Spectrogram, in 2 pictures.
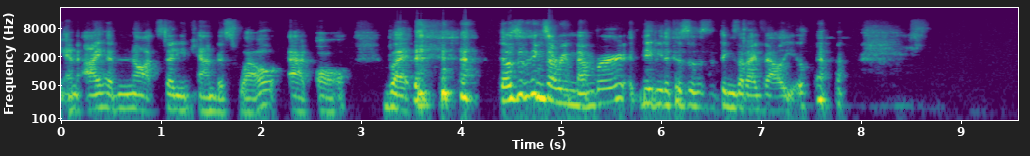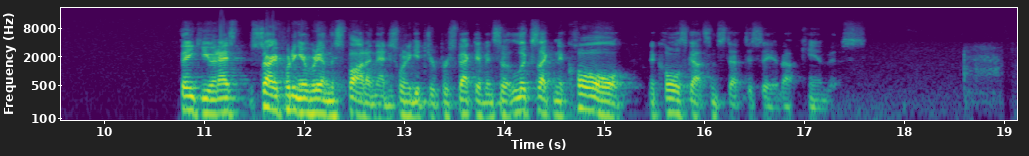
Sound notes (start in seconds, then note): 3.4 laughing; 7.3 laughing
